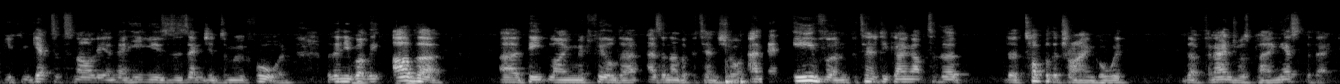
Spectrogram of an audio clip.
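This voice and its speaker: A man's voice: lowish voice, a little fast, a little hiss or hum, poor audio. A man talking football tactics in casual chat, passionate and swearing freely.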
